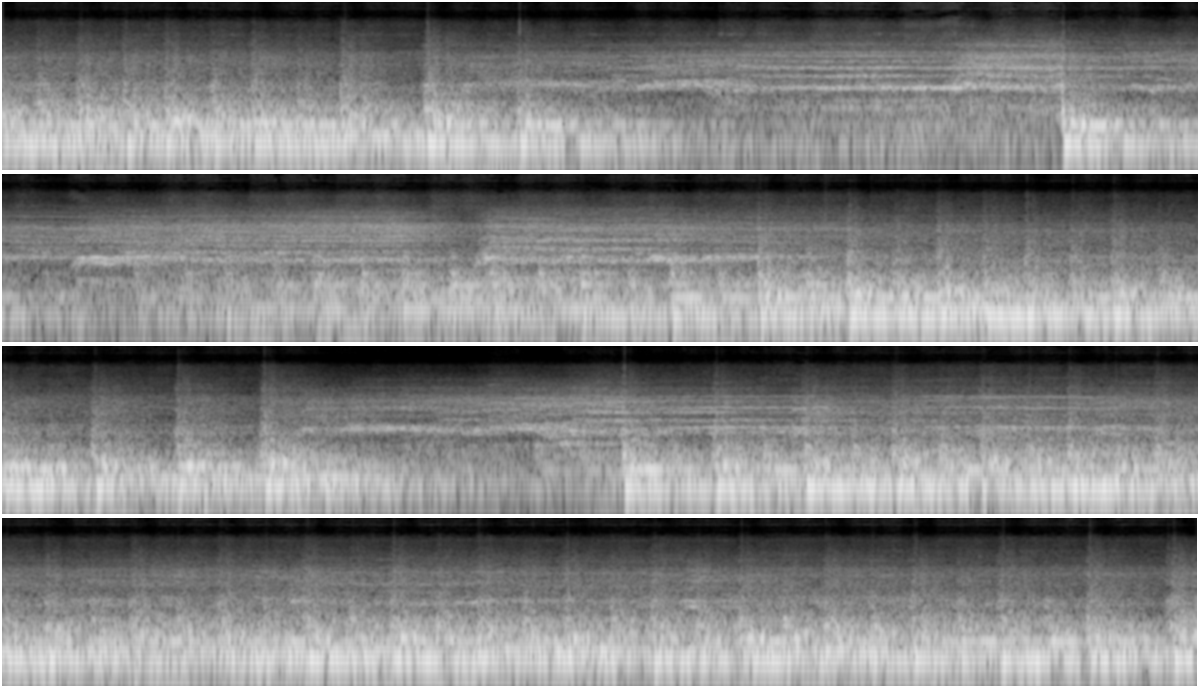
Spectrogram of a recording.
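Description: Powwow drum group playing a jingle dress song: a big drum beaten steadily under a chorus of singing voices. Twice the drum drops back for a few seconds while the voices carry on.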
